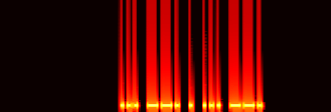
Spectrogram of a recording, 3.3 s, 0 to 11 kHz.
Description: Morse code, heard as a keyed tone, about 36 wpm, 700 Hz. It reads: SGESG
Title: Code Groups - 5 Letters - 35wpm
